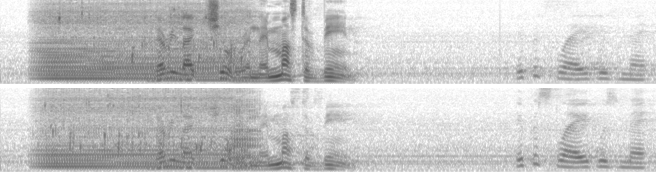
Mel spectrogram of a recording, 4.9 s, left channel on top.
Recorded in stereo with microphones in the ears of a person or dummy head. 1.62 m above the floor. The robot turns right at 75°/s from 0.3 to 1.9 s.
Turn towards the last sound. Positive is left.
turn(degrees=-80)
